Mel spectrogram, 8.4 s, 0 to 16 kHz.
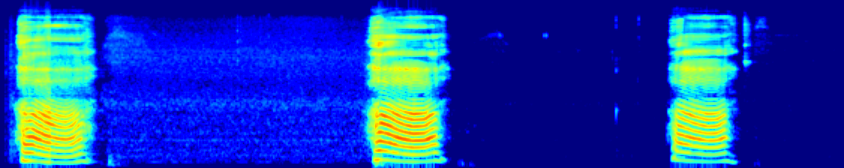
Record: exhalation_length: 8.4 s
exhalation_amplitude: 30445
exhalation_signal_mean_std_ratio: 0.35
survey_phase: beta (2021-08-13 to 2022-03-07)
age: 45-64
gender: Male
wearing_mask: 'No'
symptom_none: true
smoker_status: Never smoked
respiratory_condition_asthma: false
respiratory_condition_other: false
recruitment_source: REACT
submission_delay: 3 days
covid_test_result: Negative
covid_test_method: RT-qPCR
influenza_a_test_result: Negative
influenza_b_test_result: Negative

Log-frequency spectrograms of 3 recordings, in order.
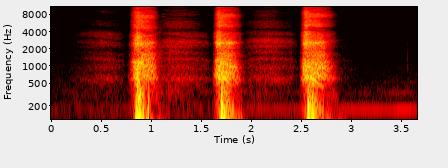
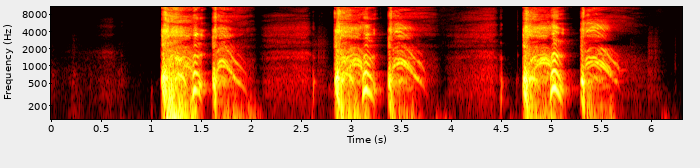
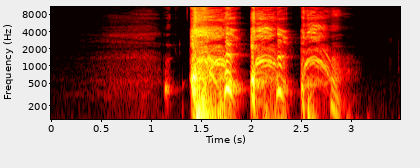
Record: exhalation_length: 3.7 s
exhalation_amplitude: 14402
exhalation_signal_mean_std_ratio: 0.33
three_cough_length: 6.3 s
three_cough_amplitude: 32768
three_cough_signal_mean_std_ratio: 0.4
cough_length: 3.5 s
cough_amplitude: 32768
cough_signal_mean_std_ratio: 0.36
survey_phase: alpha (2021-03-01 to 2021-08-12)
age: 45-64
gender: Male
wearing_mask: 'No'
symptom_none: true
smoker_status: Never smoked
respiratory_condition_asthma: false
respiratory_condition_other: false
recruitment_source: REACT
submission_delay: 1 day
covid_test_result: Negative
covid_test_method: RT-qPCR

